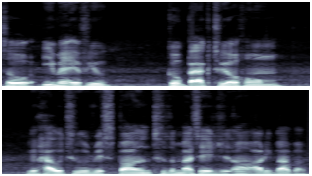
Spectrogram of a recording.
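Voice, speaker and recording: Very wide pitch swings from a male speaker, noticeable background noise underneath. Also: fairly low pitch for a man, moderate pace. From China. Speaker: gig driver and vlogger. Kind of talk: casual vlog monologue. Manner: halting, many restarts and fillers.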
